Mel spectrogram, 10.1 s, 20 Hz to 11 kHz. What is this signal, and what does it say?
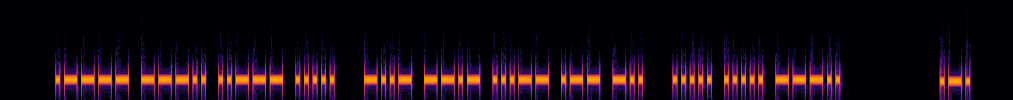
Morse code, heard as a keyed tone, about 28 wpm, 700 Hz. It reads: 1825 XQ3WD 558 R
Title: Worked All Europe DX Contest - QTC Exchange - 28wpm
